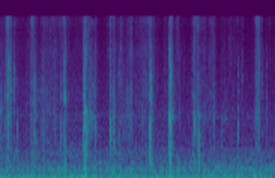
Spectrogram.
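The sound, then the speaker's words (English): A deck of cards being shuffled, a run of soft, crisp papery snaps and flicks repeating irregularly for a few seconds, fairly quiet, with no one talking. “I'm going to shuffle.”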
